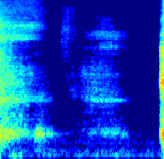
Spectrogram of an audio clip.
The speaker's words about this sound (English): I think I'm going to have you read this purport because I'm going to cough the whole time.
